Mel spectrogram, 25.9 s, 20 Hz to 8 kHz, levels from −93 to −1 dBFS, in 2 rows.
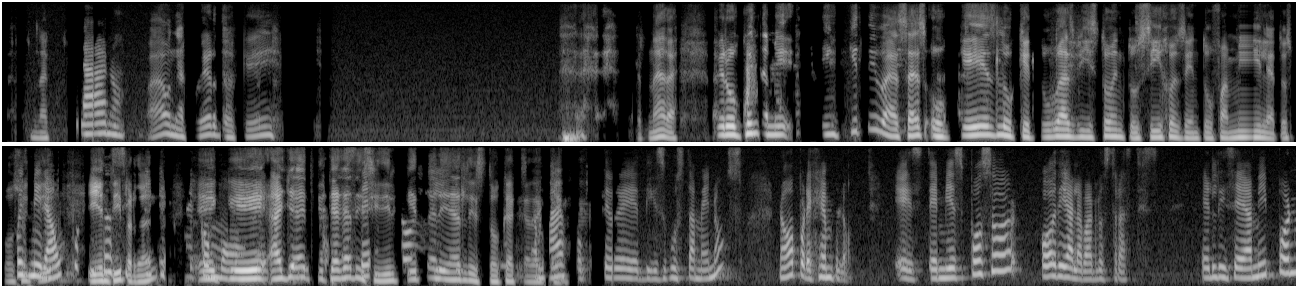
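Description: From 0.0 to 12.08 s the background is gated by the echo canceller: the room tone dips by up to about 39 dB, for around two seconds in total, and comes back when the canceller releases. This gating takes down only the ambience, which sets it apart from double-talk suppression.

Between 0.7 and 0.95 s, and again from 7.4 to 7.66 s, the speech itself dips sharply, by roughly 40 dB for brief moments. This is likely speech suppressed in double talk, with the canceller turning the talker down while the far side was also active.

From 2.19 to 2.79 s, and then from 7.09 to 18.79 s, a faint copy of the speech trails it by 0.36 s, about 25 dB below. This is an echo leak, likely from a loudspeaker path the canceller did not fully clean. Unlike the dips, it adds sound rather than removing it.

From 13.04 to 19.1 s the speech again breaks up in pieces, cutting out for about three seconds in total, overlapping the echo.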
